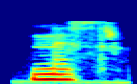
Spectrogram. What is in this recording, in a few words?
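"eagle", Arabic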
